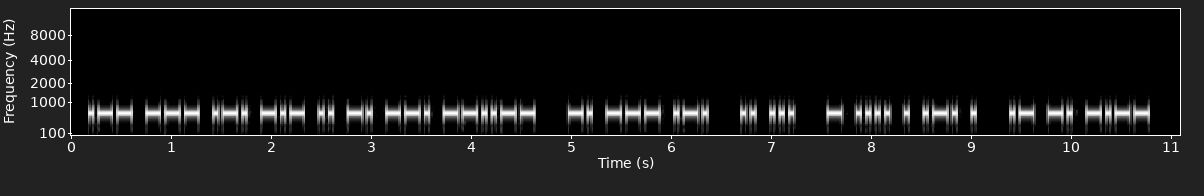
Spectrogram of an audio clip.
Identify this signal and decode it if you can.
Morse code, heard as a keyed tone, about 25 wpm, 600 Hz. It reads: WORKING, NOR IS THERE ANY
